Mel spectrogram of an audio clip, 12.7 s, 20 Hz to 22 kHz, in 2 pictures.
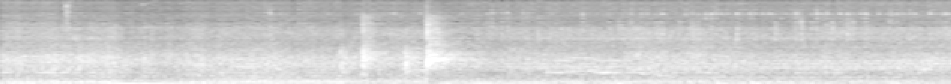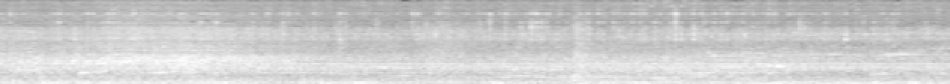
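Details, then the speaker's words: Vacuum pump pulling on an R290 system; when the valve is closed the steady low drone stays the same with no drop, meaning no leak and the system holds, while a quieter note would mean a leak. "Pag sinara mo na mas tumahimik, ibig sabihin may leak. Pero kung sinara mo at pareho ng tunog, okay yan."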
